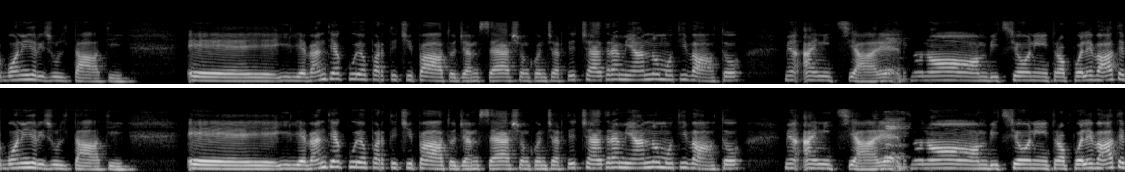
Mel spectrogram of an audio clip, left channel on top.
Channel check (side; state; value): left; quieter; 6.1 dB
